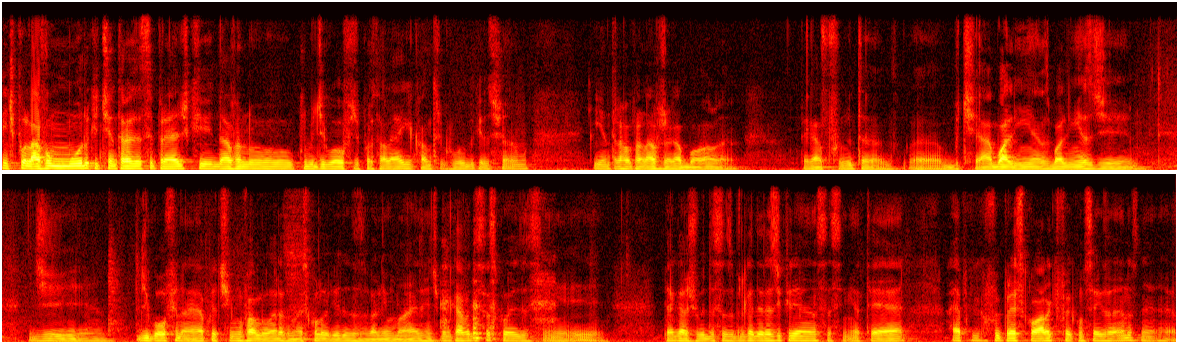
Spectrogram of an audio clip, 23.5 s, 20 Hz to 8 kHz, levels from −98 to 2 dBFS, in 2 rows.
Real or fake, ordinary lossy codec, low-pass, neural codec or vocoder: real; none; 7.2 kHz; none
